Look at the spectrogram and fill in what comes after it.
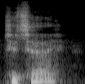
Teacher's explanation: Burda çiçək şəklində söz sonundakıda xışırıq kimi tələffüz olunacaq.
